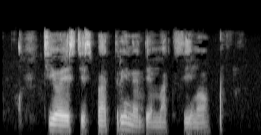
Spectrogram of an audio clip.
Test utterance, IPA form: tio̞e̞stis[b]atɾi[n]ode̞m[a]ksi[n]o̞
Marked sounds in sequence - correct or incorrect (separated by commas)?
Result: incorrect, correct, correct, incorrect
